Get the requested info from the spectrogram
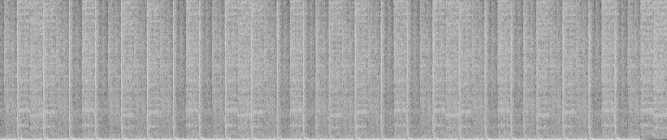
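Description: Hard techno DJ mix: a fast, steady four-on-the-floor kick drum with heavy bass under dense synth layers. The kick and bass drop out just before the end.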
